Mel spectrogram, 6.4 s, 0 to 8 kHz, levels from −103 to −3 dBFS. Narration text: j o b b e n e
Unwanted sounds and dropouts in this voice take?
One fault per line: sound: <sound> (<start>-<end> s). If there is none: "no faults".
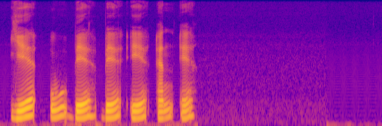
no faults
